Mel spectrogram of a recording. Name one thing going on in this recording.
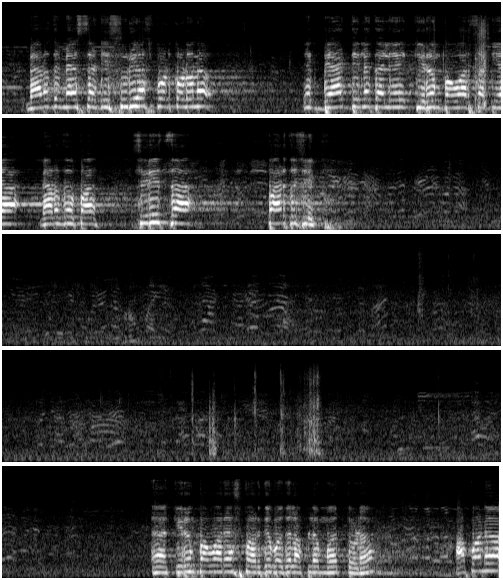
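A man announces loudly over a loudspeaker outdoors.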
